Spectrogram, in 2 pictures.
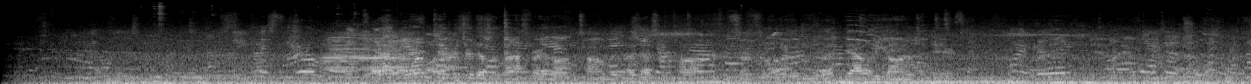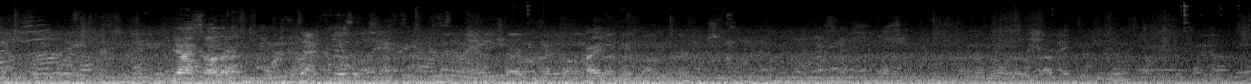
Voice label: Conversation; City College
